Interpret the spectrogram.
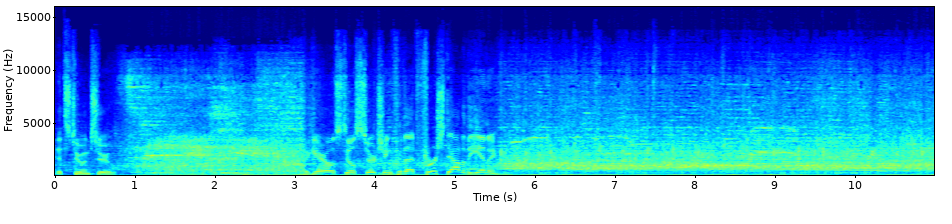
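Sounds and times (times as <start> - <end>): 
speech: 0.0 - 1.3, 3.1 - 6.5
large stadium crowd cheering at a baseball game: 0.0 - 10.9.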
